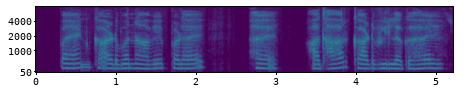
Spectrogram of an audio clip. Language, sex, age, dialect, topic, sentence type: Magahi, female, 18-24, Central/Standard, banking, question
